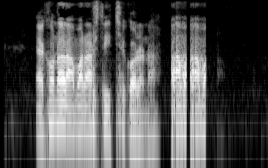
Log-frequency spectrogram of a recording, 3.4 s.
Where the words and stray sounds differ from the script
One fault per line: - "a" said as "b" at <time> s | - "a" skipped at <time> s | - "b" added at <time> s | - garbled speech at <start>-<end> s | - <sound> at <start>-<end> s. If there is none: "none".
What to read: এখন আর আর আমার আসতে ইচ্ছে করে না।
- "আর" skipped at 0.8 s
- laugh at 2.1-2.6 s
